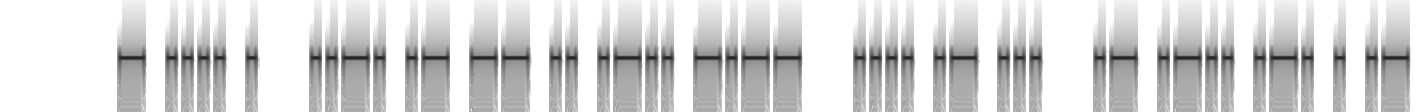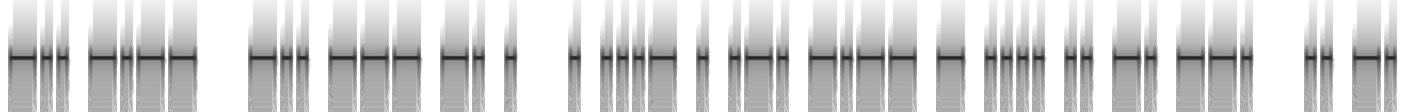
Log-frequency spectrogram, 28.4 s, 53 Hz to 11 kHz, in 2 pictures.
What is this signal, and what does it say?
Morse code, heard as a keyed tone, about 15 wpm, 700 Hz. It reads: THE FAMILY HAS ALREADY DONE EVERYTHING IN
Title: Sentences from Top 1000 Words - Review Part 2 - 15wpm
